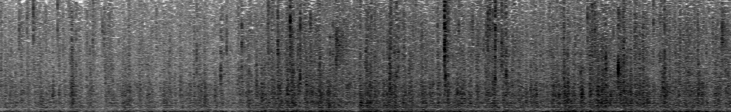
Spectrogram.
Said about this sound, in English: The rain softens.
